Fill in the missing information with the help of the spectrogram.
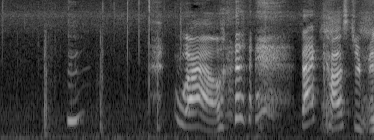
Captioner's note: giggles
